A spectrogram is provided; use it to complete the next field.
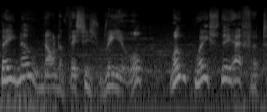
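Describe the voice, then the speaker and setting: Someone uses a put-on character voice at a moderate pace. Background noise is clearly audible. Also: man, high pitch for a man. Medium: video game.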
